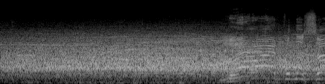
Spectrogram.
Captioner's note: crowd cheering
